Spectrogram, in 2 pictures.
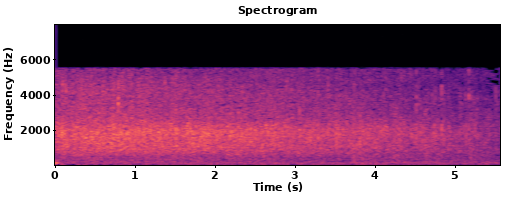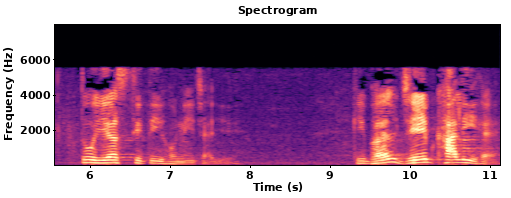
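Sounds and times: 
audience clapping: 0:00.0 - 0:05.9
speech: 0:05.9 - 0:07.9, 0:09.3 - 0:11.1.

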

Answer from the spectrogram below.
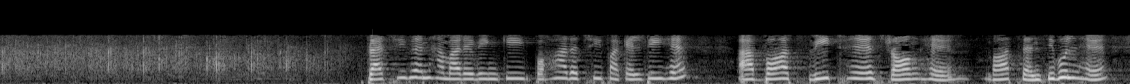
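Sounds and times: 
applause: 0:00.0 - 0:03.6
speech: 0:03.7 - 0:11.2.

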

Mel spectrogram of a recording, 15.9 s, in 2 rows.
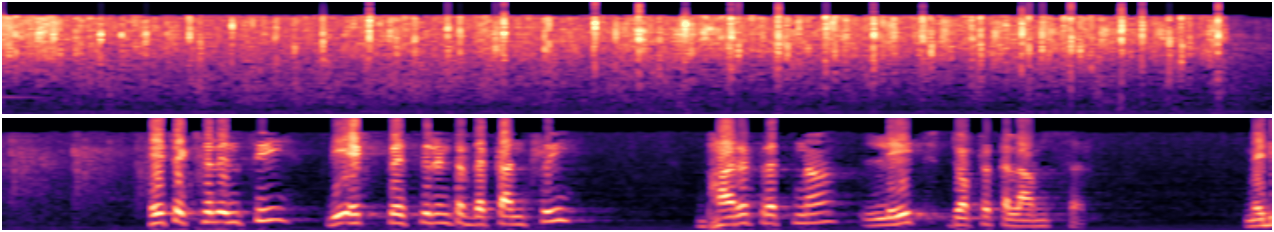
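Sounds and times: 
audience applause: 0:00.0 - 0:09.4
speech: 0:08.9 - 0:11.6, 0:12.3 - 0:14.8.

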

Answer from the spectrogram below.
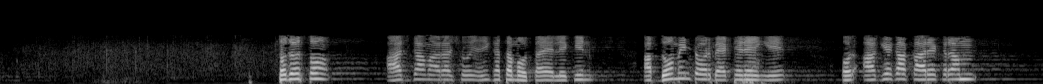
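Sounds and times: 
audience applauding at a stage show: 0:00.0 - 0:03.0
speech: 0:02.8 - 0:09.8.

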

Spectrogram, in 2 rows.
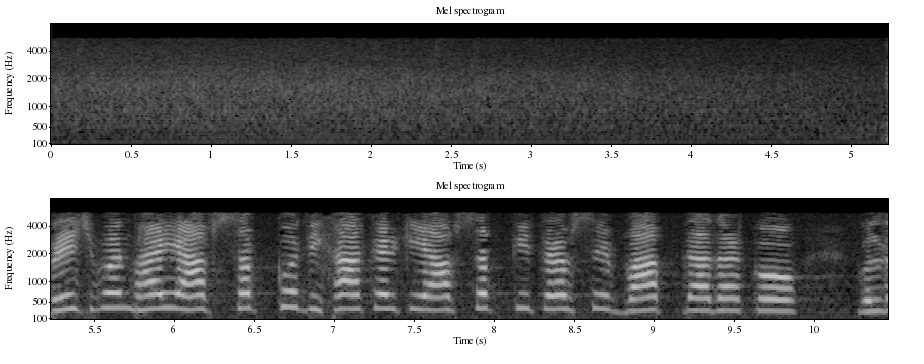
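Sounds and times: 
crowd applauding: 0:00.0 - 0:04.2
speech: 0:05.2 - 0:10.4.

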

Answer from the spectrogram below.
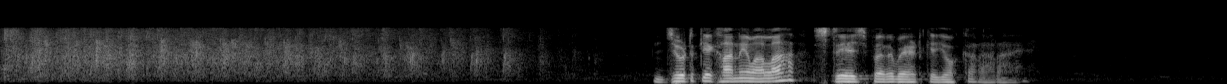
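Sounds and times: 
audience applause: 0:00.0 - 0:05.9
speech: 0:06.5 - 0:10.3.

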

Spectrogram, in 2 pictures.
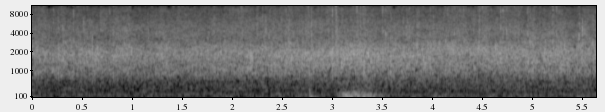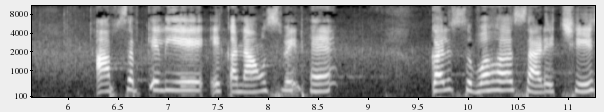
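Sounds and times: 
audience applause: 0:00.0 - 0:06.3
speech: 0:06.3 - 0:08.8, 0:09.6 - 0:11.2.

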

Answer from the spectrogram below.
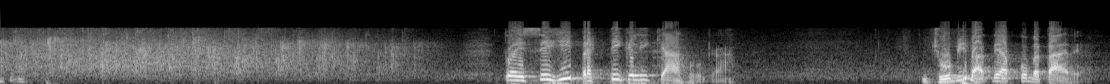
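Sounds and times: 
audience clapping: 0:00.0 - 0:04.6
speech: 0:05.0 - 0:07.4, 0:09.2 - 0:10.9.

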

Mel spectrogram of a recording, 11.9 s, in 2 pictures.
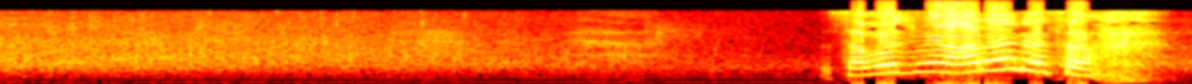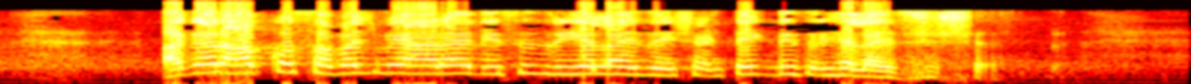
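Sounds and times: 
audience clapping: 0:00.0 - 0:03.8
speech: 0:04.1 - 0:05.8, 0:06.8 - 0:11.1.

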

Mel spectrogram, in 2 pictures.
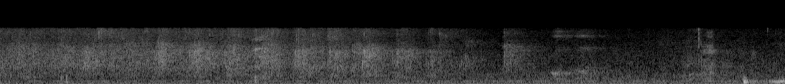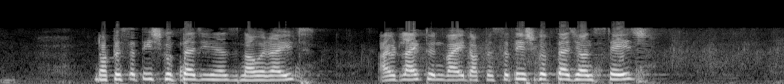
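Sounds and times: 
audience applause: 0:00.0 - 0:05.4, 0:11.2 - 0:15.6
speech: 0:08.8 - 0:11.0, 0:11.7 - 0:14.4.

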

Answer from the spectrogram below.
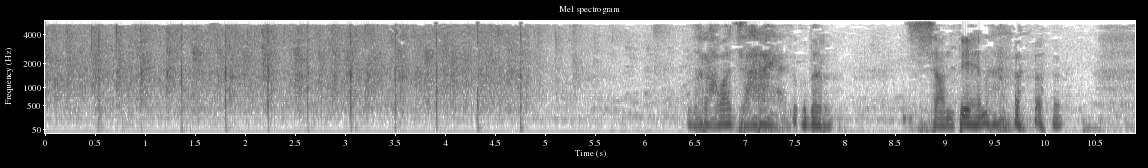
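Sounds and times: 
group clapping hands: 0:00.0 - 0:05.5
speech: 0:06.4 - 0:08.0, 0:08.6 - 0:10.3
laughter: 0:09.2 - 0:10.4.

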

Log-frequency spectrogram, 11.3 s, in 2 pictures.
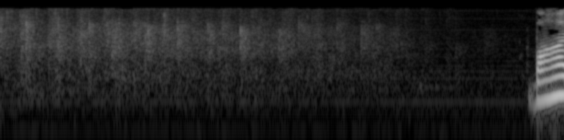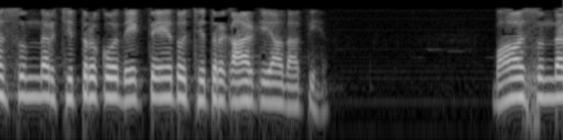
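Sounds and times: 
crowd clapping: 0:00.0 - 0:05.0
speech: 0:05.3 - 0:09.0, 0:10.6 - 0:11.2.

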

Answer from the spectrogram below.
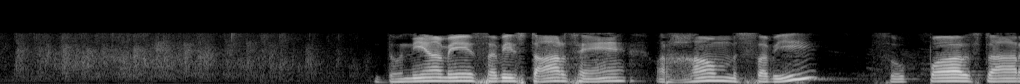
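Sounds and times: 
crowd clapping: 0:00.0 - 0:03.8
speech: 0:03.7 - 0:08.2, 0:08.9 - 0:10.1.

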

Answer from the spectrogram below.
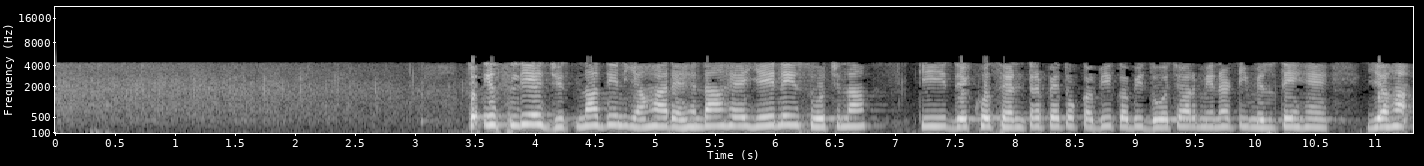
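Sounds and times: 
audience clapping: 0:00.0 - 0:03.4
speech: 0:03.4 - 0:11.3.

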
